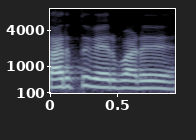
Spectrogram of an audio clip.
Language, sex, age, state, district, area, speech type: Tamil, female, 18-30, Tamil Nadu, Ariyalur, rural, read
